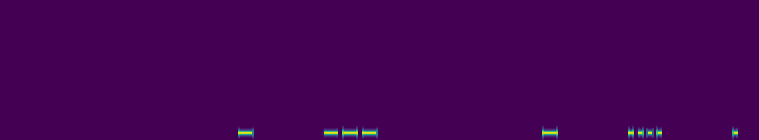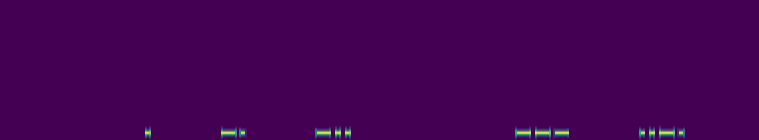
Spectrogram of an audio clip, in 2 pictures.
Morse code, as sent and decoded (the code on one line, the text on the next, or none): - --- / - .... / . -. -.. / --- ..-.
TO THE END OF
